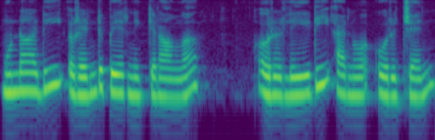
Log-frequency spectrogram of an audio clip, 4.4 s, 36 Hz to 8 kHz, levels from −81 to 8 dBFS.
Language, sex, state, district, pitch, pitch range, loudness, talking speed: Tamil, female, Tamil Nadu, Nilgiris, 220 Hz, 205-245 Hz, -16 LUFS, 150 wpm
